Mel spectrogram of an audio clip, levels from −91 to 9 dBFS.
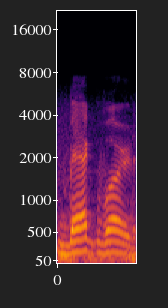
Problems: none marked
